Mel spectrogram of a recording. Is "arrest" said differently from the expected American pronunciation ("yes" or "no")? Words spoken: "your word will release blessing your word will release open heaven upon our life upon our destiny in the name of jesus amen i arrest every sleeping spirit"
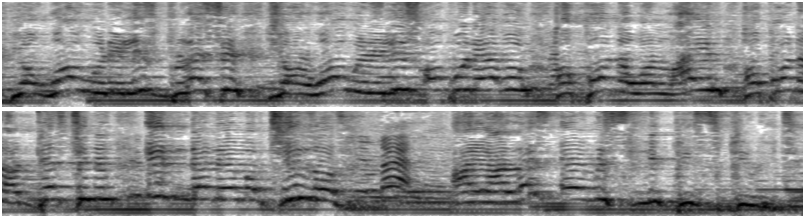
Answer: yes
